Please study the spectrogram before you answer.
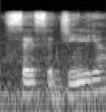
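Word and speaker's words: cedilha: And I think we've got one more to show you, and that's the cedilla, or the cedilla in Portuguese.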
